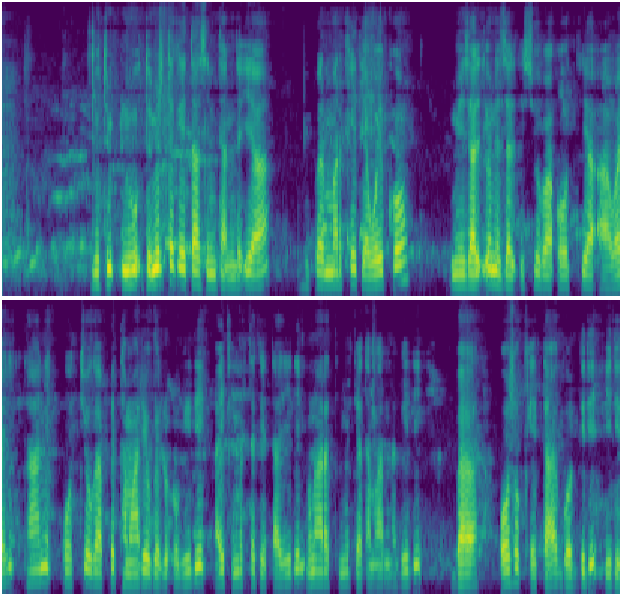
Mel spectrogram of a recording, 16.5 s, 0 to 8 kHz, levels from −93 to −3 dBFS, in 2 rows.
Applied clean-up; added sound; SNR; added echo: none; none; none; none.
